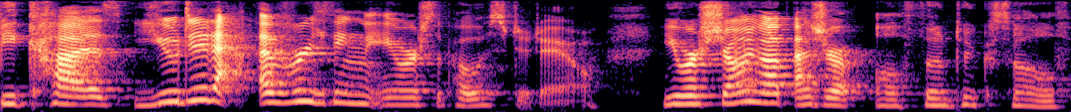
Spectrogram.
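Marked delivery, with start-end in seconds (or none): 3.3-5.4 lower, mock-earnest, fake straight-faced voice. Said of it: "I can't even say that with a straight face".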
